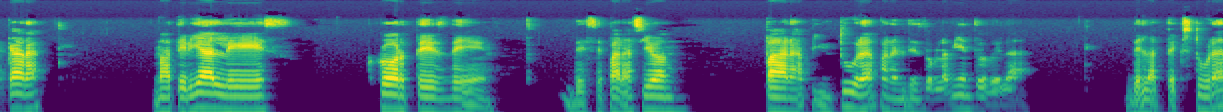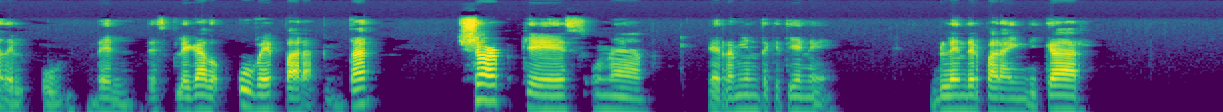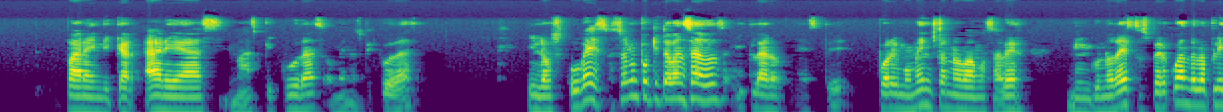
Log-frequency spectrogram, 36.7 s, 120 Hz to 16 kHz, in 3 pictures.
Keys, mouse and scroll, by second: 1.5 click, 3.2 click, 13.4 click, 14.5 alt+shift+click, 16.7 click, 20.9-23.7 scroll up 23, 24.8 shift+middle click, 25.7 scroll up 2, 29.5 click, 30.2-30.7 scroll down 1, 30.7 shift+middle click, 30.7-31.3 scroll down 1, 31.5 shift+click, 32.2 shift+click.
